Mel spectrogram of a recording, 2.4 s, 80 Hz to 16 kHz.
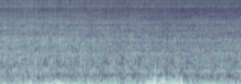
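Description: Diesel pickup engine idling steadily, a low hum with an even beat. The source is the 6.6-litre Duramax V8 turbo-diesel of a 2020 Chevrolet Silverado 2500HD.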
